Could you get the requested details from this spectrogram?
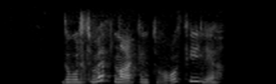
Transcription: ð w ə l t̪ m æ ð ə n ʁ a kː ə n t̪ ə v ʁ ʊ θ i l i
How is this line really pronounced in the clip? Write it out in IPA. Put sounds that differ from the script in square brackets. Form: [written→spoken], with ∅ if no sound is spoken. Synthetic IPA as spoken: ð w ə l t̪ m æ [ð→θ] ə n ʁ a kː ə n t̪ ə v ʁ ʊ θ i l i

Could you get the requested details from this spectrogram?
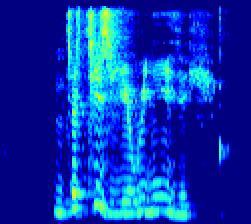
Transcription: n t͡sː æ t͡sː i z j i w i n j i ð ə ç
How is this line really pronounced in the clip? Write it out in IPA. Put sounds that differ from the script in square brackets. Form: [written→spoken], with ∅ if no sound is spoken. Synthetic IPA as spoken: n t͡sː æ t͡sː i z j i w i n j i ð ə ç

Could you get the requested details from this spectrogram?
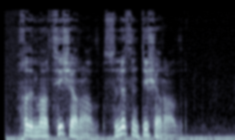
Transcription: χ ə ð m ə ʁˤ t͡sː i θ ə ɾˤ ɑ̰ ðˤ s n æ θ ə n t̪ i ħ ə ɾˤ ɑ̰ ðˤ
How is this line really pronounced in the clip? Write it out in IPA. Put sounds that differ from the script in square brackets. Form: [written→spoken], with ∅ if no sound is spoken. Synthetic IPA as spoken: χ ə ð m ə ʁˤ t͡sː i [θ→ʃ] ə ɾˤ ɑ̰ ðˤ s n æ θ ə n t̪ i [ħ→ʃ] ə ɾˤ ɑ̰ ðˤ

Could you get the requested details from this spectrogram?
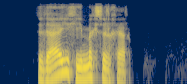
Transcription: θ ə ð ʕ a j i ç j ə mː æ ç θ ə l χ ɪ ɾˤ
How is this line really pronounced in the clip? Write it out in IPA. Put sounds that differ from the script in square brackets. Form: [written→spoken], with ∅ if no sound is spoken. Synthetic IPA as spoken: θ ə ð ʕ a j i ç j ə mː æ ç [θ→s] ə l χ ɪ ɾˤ

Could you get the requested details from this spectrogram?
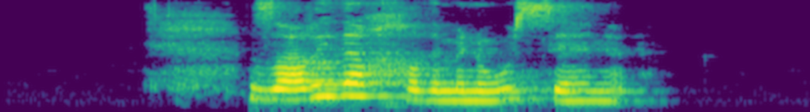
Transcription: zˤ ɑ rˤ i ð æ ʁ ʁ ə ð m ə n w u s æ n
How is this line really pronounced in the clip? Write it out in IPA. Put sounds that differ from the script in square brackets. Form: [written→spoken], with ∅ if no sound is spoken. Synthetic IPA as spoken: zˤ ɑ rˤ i ð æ ʁ [ʁ→χ] ə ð m ə n w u s æ n

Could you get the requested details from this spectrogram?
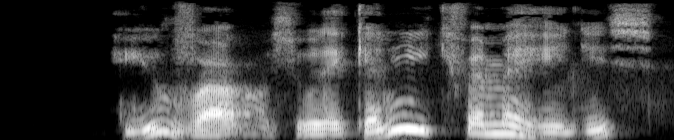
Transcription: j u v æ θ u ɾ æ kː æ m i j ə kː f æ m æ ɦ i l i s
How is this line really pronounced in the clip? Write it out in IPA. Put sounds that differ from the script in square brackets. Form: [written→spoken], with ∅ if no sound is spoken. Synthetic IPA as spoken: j u v æ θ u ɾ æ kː æ [m→n] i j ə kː f æ m æ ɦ i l i s

